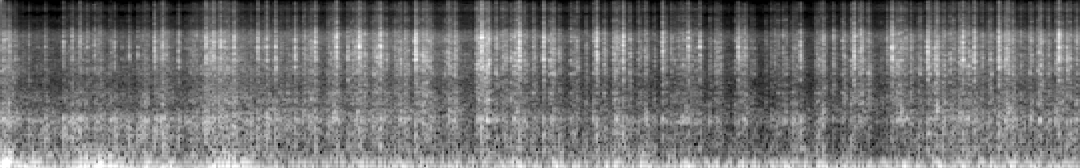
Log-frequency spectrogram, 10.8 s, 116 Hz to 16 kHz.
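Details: 1966 Plymouth Belvedere V8 after swapping a flooding cheap Quadrajet for a rebuilt used Edelbrock carburetor, fuel primed by cranking: fires and settles into a deep, steady rumble with a few throttle blips; normal start and idle.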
